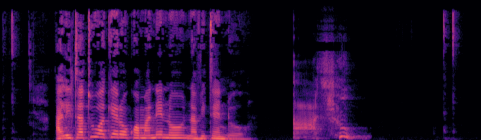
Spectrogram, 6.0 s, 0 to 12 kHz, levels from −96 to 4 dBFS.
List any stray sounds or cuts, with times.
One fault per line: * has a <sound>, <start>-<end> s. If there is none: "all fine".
* has a sneeze, 3.7-4.7 s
